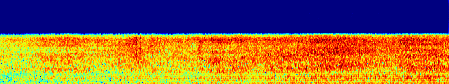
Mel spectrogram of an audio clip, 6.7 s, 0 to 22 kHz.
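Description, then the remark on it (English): Steady sea waves on the coast of the Adriatic Sea, at the end of summer 2007, wash and roll continuously, a broad rushing surf sound that swells slightly louder toward the end, with no voices present. “And we're back from the coast of the Adriatic Sea, and a little sun left of this end of the summer 2007.”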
